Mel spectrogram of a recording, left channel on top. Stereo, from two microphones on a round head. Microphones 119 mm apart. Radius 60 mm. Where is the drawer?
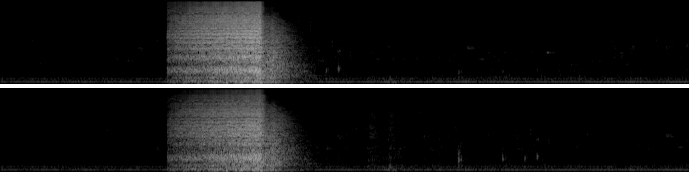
I don't hear a drawer.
